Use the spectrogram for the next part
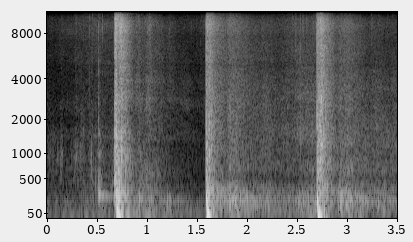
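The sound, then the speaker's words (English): Fireworks explode overhead near a barn in three loud, sharp bangs about a second apart, each followed by a fading rumble and faint crackle, with no voices. “We're getting showered with the debris from the fireworks hitting us and the barn.”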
